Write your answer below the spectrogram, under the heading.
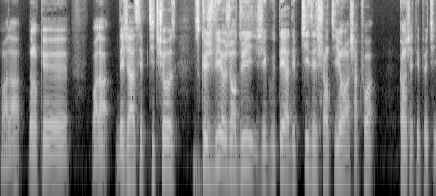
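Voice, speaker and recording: A man at a medium pitch uses an ordinary speaking voice with ordinary pitch variation, speaking at a fairly slow pace with a dry, close sound and no echo. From Paris region, France (Val d'Oise, Essonne). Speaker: rapper and producer. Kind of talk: casual chat.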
